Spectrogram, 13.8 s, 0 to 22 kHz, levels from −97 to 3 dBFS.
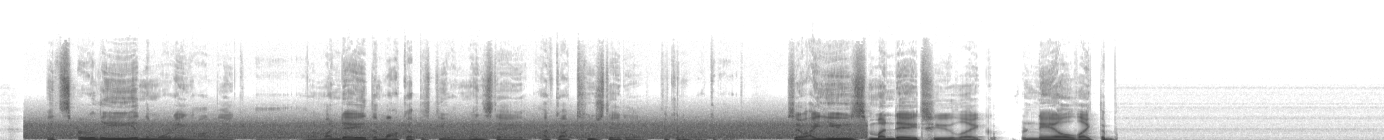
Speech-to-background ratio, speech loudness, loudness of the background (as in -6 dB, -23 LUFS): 4.0 dB, -26.5 LUFS, -30.5 LUFS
